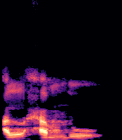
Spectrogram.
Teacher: Lam sama ha jauh, satu di ujung, satu tenggorokan. Sudah lain rumah pula itu. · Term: qamariyah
